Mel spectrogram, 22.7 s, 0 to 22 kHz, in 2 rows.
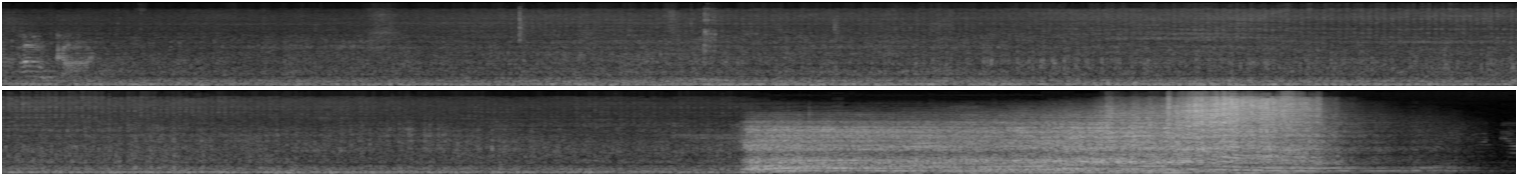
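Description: A drag racing car makes a test-and-tune run at a drag strip during the March Meet 2021, with steady engine noise and crowd murmur, then a loud, close roar of the launch that cuts off sharply near the end.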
